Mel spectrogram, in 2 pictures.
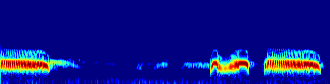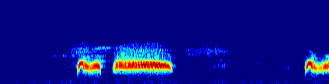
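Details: Spotted dove used as a decoy, 'thúc gù' urging coo in 'giọng thổ' voice: repeated phrases roughly every two seconds, each two brief rolling hoots then a long, even coo, one cut off at each end.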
